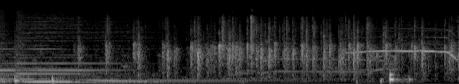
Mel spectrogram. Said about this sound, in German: So, nochmal Applaus für die drei.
